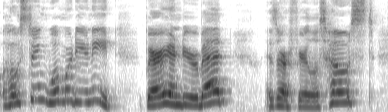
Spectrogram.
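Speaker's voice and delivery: usual speaking voice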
